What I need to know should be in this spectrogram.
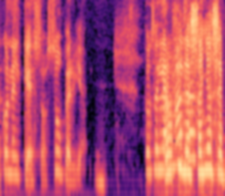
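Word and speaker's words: lasanha: el queso supervía la lasaña se pronuncia igual igual lasaña recuerden que la nh cierto se pronuncia como nuestra ñ entonces en algunas palabras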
